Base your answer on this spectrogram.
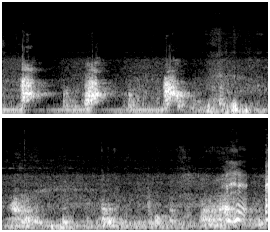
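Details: Six-year-old male mastiff playing with a six-month-old boxer puppy; a series of short, harmonic bark-like vocalisations about every three-quarters of a second, mixed with lower growly grumbles and a steady low hum.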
